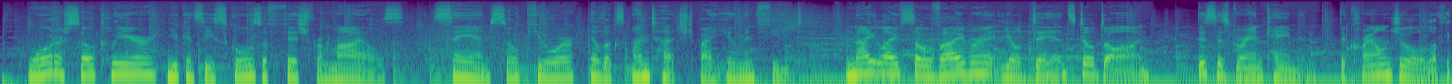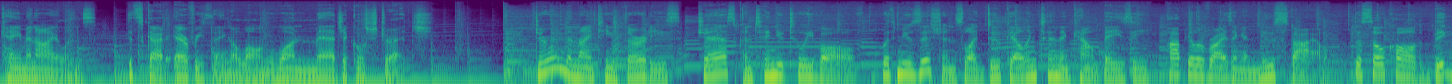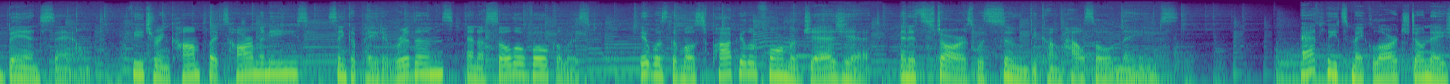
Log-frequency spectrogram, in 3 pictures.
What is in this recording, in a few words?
Narration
